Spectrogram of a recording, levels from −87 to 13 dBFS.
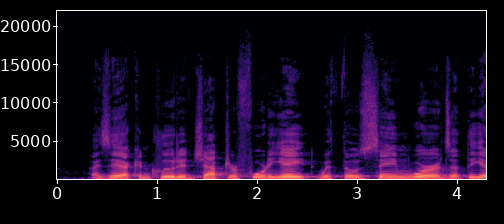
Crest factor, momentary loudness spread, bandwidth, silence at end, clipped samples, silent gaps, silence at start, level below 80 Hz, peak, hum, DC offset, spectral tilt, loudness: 14 dB; 9 LU; 12 kHz; 0 s; under 0.1%; none; 0.35 s; -80 dBFS; -4 dBFS; none; under 0.1%; -8 dB/octave; -19 LUFS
